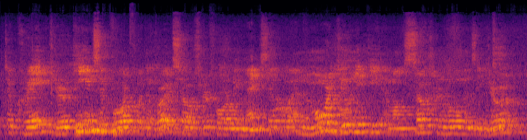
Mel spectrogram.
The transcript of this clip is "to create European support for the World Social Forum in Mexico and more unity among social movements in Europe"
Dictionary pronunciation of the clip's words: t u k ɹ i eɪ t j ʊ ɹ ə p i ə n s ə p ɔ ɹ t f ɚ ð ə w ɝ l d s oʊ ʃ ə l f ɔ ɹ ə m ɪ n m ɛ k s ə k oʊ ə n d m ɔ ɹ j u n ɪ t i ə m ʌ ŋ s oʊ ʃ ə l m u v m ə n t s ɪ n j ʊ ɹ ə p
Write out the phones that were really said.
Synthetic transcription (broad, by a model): t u k ɹ i eɪ t j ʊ ɹ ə p i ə n s ə p ɔ ɹ t f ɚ ð ə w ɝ d s oʊ ʃ ə l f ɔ ɹ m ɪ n m ɛ k s ə k oʊ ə n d m ɔ ɹ j u n ɪ t i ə m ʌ ŋ s oʊ ʃ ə l m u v m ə n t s ɪ n j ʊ ɹ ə p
